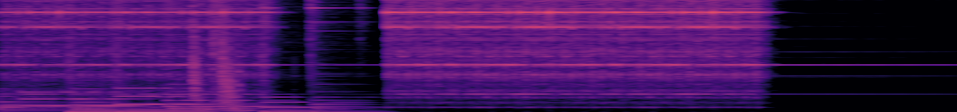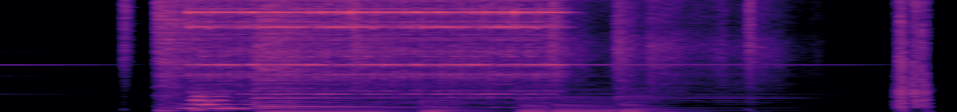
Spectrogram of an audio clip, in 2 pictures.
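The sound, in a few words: telephone ringing in the video game Last Window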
